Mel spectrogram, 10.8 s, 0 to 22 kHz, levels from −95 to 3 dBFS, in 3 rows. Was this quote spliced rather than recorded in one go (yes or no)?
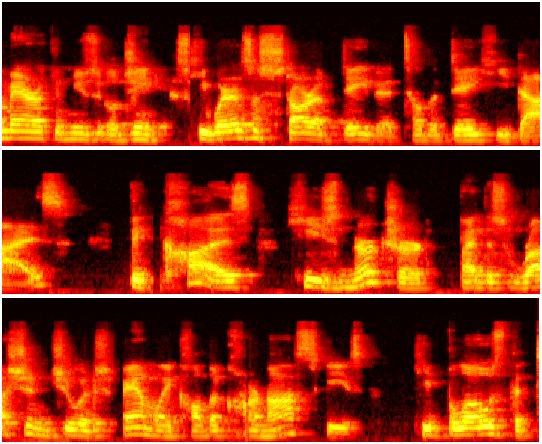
yes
